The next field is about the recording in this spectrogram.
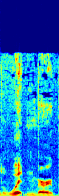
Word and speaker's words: Wittenberg: That's spelled Wittenberg, but it's pronounced with a W is a V in German, right?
